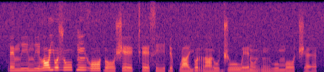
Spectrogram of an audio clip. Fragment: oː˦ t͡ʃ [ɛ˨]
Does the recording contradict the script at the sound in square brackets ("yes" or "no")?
no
